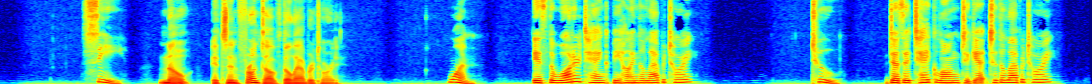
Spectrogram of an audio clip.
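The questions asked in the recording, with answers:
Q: No, it's in front of the laboratory.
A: 1: Is the water tank behind the laboratory?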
